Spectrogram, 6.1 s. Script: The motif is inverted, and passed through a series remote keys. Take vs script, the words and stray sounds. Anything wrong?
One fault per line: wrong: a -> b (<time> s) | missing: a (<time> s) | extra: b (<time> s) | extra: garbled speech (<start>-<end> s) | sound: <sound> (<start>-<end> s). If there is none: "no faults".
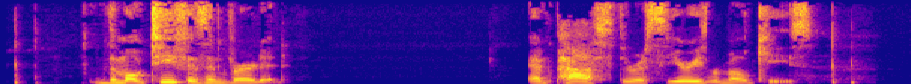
no faults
